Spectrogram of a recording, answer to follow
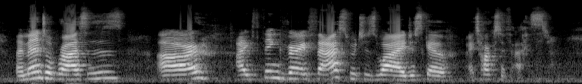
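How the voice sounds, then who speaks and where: Bright, sharp tone with big swings in loudness, ordinary pitch variation, and audible room echo. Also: woman. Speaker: high school psychology teacher. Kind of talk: classroom lecture. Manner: fast; animated.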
